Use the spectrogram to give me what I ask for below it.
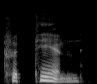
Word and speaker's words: poutine: I think they had the phonetic of it, P-U-T-hyphen-E-E-N, poutine. How they're pronounced.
